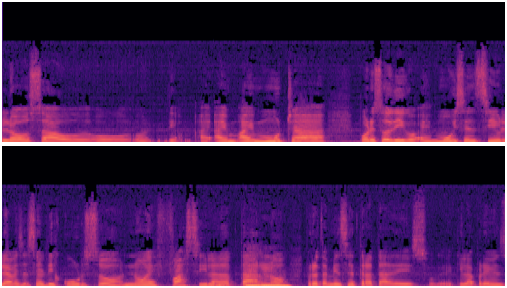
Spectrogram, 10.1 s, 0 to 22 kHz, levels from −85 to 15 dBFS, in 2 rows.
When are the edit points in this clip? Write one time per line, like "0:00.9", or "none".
0:08.0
